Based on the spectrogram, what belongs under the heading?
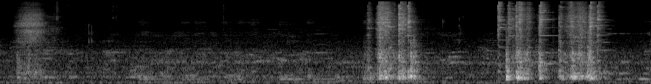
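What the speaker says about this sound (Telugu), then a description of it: "తర్వాత ఒక చెంచా తీసుకొని బాగా కలపాలి." A spoon mixing in a metal cooking pot, with a few bright clinks at the start, then two clusters of loud scraping and clanking strokes near the end, close by with quiet background.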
